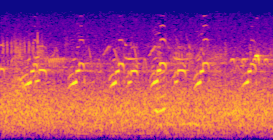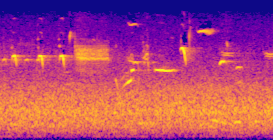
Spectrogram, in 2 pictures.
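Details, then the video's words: A Song Sparrow sings a quick run of bright, chirpy notes, then a short buzzy phrase, over a steady hiss of outdoor background noise. "Song Sparrow"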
